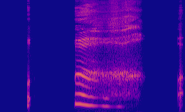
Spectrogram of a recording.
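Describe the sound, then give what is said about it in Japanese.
A single long, drawn-out yawn with a descending, breathy vocal tone lasting over a second, bracketed by two brief soft breaths or mouth noises before and after. “つーか、姉貴だってあくびしてんじゃん。”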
